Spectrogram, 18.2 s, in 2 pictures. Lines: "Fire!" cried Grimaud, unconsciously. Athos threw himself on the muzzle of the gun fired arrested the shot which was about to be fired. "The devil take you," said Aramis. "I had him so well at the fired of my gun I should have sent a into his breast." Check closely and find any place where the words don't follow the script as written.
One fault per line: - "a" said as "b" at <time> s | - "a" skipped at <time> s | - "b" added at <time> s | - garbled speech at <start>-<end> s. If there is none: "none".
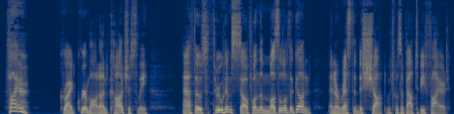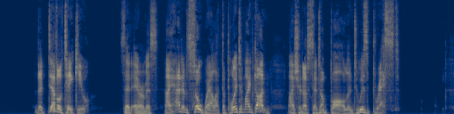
- "fired" said as "and" at 6.6 s
- "fired" said as "point" at 13.6 s
- "ball" added at 15.6 s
